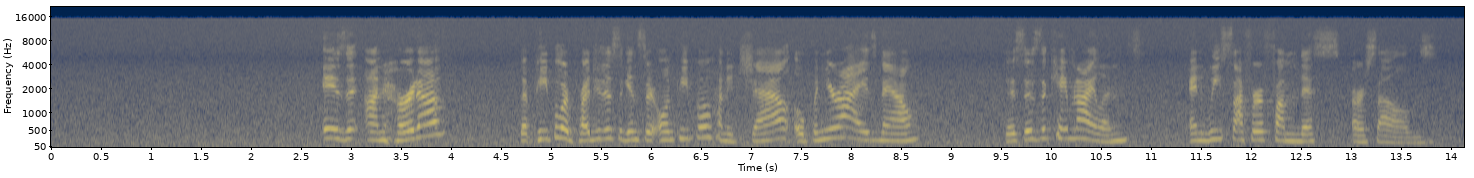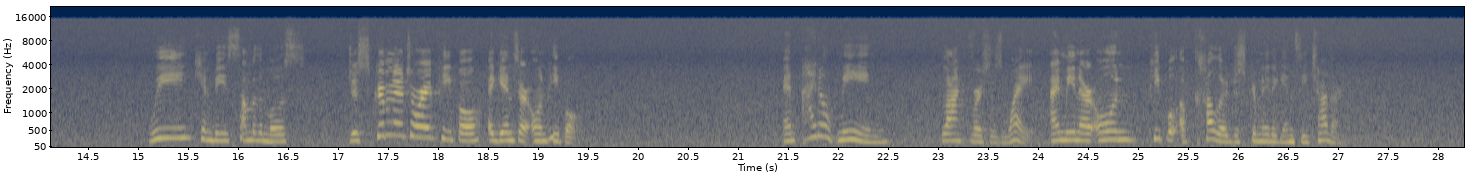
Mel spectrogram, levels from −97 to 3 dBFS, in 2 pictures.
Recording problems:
hiss; noticeable; throughout; 10 dB below the speech

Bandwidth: 15 kHz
